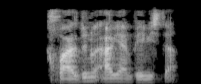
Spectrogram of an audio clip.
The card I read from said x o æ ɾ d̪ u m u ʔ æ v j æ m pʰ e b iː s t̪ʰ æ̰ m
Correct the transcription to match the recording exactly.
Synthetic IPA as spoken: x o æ ɾ d̪ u n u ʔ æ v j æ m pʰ e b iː s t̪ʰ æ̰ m

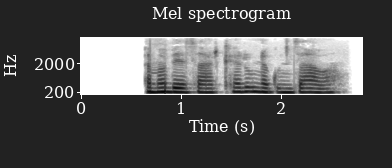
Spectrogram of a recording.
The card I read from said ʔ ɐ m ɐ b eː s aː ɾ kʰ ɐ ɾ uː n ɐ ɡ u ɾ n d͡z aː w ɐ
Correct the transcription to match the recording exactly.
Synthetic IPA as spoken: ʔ ɐ m ɐ b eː z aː ɾ kʰ ɐ ɾ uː n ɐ ɡ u n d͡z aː w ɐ

